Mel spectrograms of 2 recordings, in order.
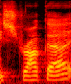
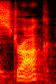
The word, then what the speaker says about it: Straka: strzok by the way the a in his name is silent uh i hear a lot of people say straca it is strzok may find himself in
